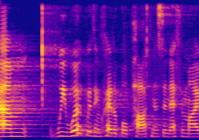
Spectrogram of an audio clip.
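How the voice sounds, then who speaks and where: At a fairly quick pace, a woman talks with a South African accent and ordinary pitch variation. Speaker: business executive. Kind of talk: conference talk. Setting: stage with audience.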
